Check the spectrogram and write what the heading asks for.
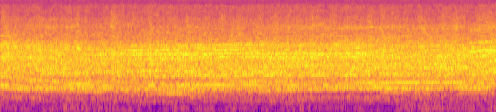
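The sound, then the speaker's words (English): A basketball crowd roars and cheers for Stone Memorial in a loud, steady wash of noise that holds without breaks for the whole stretch, with no clear voices speaking over it. “Listen to that crowd for Stone Memorial.”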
